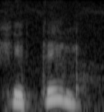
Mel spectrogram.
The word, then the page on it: Kjittil: Numedalsmål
